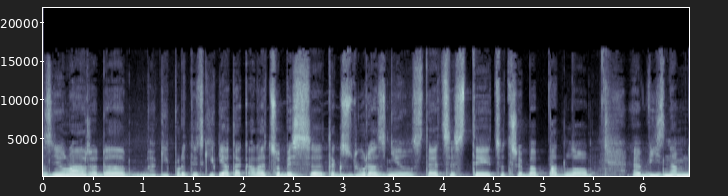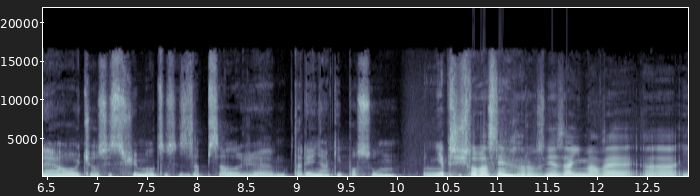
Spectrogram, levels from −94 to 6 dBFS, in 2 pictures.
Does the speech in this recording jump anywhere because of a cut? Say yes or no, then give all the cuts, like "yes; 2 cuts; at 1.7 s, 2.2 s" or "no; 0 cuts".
yes; 1 cut; at 1.8 s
